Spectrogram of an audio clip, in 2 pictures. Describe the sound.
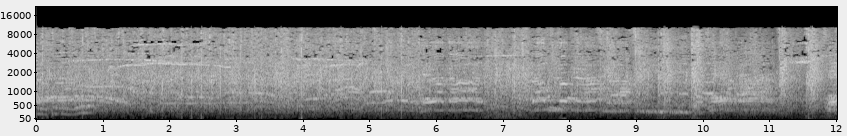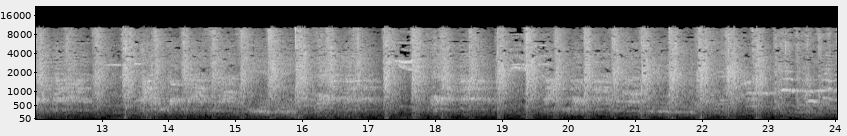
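Loud audience applause and cheering fill a political presentation event, a dense, unbroken roar of clapping mixed with shouts and crowd voices that stays strong for the full twenty-four seconds.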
